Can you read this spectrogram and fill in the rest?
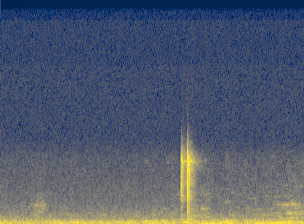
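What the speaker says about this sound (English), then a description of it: "let me cut this with my handy dandy, very professional scissors" A single crisp snip of scissors cutting through a craft strap, one brief quiet click in an otherwise hushed room with no talking.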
